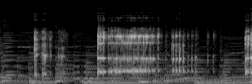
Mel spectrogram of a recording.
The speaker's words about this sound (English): I've learned that girls burp as much as boys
